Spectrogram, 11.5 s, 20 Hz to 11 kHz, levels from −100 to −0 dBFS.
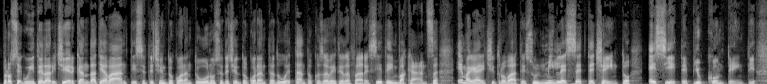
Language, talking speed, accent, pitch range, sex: Italian, 130 wpm, native, 115-190 Hz, male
